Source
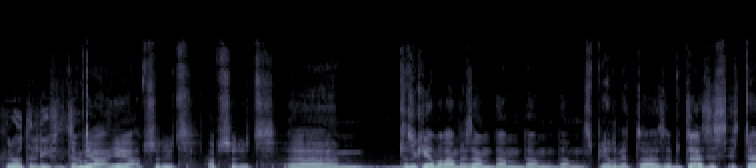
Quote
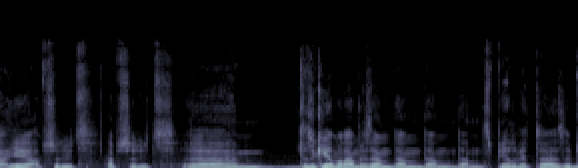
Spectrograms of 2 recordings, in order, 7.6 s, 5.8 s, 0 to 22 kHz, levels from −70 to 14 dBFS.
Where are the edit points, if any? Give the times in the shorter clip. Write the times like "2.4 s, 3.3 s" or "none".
none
